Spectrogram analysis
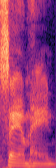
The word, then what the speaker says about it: Samhain: It's spelled Samhain, but it's pronounced Samhain.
